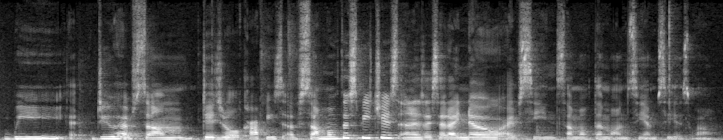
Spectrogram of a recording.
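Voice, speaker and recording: A woman's voice: on the low side, normal speed, hardly any pauses, a little hiss or hum. A woman on a town committee speaking loosely with many hesitations at a public meeting. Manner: relaxed, talkative, hesitant with frequent "um". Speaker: committee member for the town museum.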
